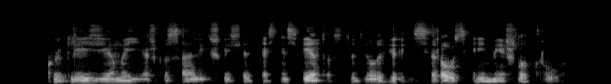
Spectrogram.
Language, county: Lithuanian, Panevėžys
